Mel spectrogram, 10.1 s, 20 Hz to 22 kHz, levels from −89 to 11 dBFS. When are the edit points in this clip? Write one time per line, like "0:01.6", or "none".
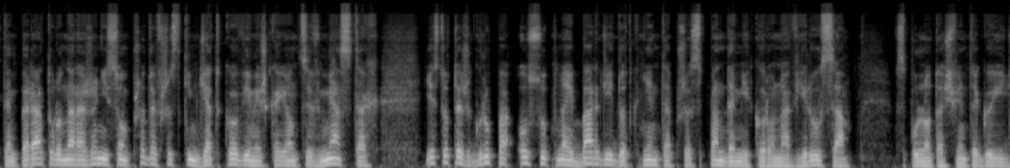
none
